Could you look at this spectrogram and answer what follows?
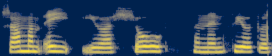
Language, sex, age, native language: Icelandic, female, 10, Icelandic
